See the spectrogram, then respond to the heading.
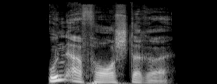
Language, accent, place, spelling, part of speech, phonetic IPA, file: German, Germany, Berlin, unerforschtere, adjective, [ˈʊnʔɛɐ̯ˌfɔʁʃtəʁə], De-unerforschtere.ogg
- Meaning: inflection of unerforscht: 1. strong/mixed nominative/accusative feminine singular comparative degree 2. strong nominative/accusative plural comparative degree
